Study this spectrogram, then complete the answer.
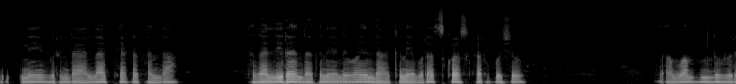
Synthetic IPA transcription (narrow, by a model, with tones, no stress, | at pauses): na˦və˨ɾnda˨la˦pja˦ka˨ka˨nda˦ | na˨ɡa˨li˦ɾa˦nda˨kə˨ne˨li˦va˦i˦nda˨kə˨ne˨bə˦ɾa˦t͡su̥˦kʷa˦ska˨ɾku˨ʃi˦ | a̰˨mːa˦du˦və˨ɾ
